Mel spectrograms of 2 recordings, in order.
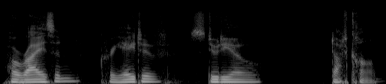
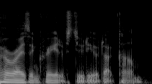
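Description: First: It is said more slowly. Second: It is said at normal speed.

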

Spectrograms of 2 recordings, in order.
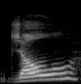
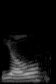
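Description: First: The word begins with a J sound. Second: The word begins with a Y sound. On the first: The speaker calls it wrong. "It's because of the J. Always thrown off" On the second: The speaker calls it right. "has that Y sound to it"

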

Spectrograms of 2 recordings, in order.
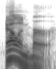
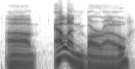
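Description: First: The name ends with a clipped burr. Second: The name ends with a full boro. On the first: This is how locals say it. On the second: This follows the spelling.

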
